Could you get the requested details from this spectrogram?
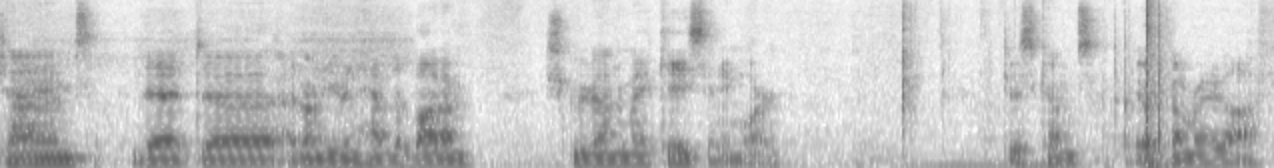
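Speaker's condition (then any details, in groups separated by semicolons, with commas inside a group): No condition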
